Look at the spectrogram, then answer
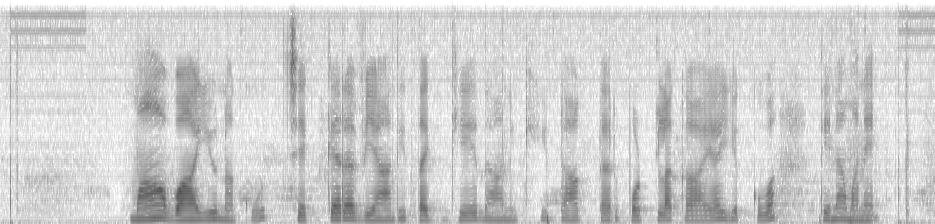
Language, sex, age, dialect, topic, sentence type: Telugu, female, 25-30, Southern, agriculture, statement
